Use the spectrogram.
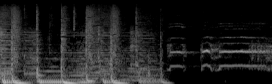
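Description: bird, rooster crowing

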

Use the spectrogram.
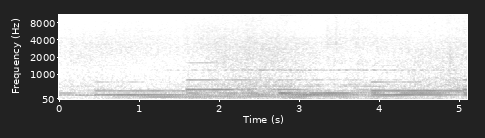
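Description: nature, gentle ocean waves

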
